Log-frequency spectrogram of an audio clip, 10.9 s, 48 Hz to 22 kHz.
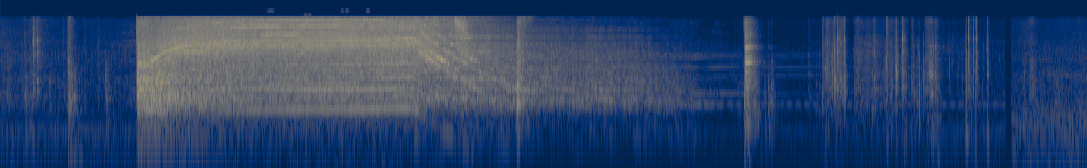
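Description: Electric miter saw switched on about a second and a half in, its motor whining loud and steady for about three seconds while it cuts a wooden frame piece at 45 degrees, then spinning down with a falling whine after release. Short knocks and clicks of the wood being handled come before and after.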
